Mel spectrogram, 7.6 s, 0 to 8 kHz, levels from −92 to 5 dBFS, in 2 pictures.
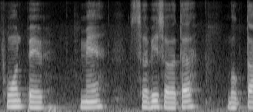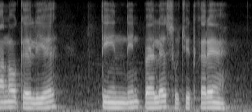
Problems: constant background noise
